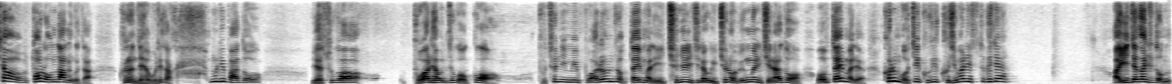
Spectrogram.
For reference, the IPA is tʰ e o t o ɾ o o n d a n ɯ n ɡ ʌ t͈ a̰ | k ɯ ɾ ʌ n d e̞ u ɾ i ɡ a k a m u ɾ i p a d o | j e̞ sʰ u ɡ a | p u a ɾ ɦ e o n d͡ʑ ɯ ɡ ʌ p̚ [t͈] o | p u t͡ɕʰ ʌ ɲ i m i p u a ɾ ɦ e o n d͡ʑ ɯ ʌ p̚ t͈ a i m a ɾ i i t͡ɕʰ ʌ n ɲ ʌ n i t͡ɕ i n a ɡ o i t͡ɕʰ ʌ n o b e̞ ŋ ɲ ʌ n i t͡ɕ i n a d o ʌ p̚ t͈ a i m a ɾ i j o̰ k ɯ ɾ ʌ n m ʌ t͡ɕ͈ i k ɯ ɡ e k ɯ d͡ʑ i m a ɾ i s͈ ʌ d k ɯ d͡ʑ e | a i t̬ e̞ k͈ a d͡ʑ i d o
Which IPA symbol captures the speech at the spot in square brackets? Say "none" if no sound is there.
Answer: k͈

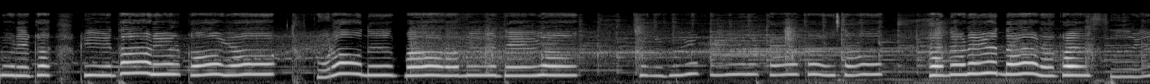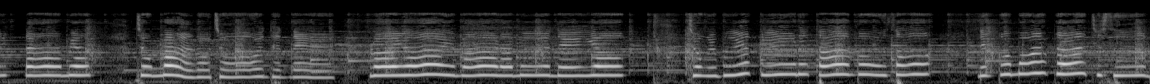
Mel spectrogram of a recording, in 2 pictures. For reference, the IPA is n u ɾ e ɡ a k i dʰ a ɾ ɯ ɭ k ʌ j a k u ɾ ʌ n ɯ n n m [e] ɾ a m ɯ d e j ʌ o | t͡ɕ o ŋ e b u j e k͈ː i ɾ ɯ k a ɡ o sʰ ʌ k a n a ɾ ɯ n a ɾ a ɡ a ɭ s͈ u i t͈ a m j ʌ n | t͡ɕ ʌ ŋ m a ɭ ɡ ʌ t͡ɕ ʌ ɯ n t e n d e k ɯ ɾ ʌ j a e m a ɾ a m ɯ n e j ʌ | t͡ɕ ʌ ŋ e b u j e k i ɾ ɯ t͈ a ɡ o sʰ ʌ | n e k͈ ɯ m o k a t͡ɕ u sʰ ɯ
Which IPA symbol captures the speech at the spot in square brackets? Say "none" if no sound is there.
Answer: a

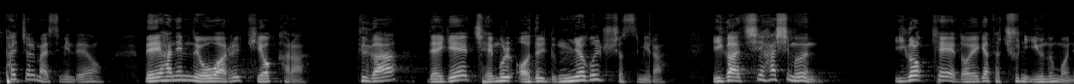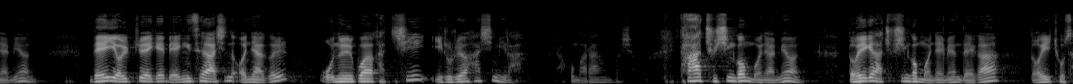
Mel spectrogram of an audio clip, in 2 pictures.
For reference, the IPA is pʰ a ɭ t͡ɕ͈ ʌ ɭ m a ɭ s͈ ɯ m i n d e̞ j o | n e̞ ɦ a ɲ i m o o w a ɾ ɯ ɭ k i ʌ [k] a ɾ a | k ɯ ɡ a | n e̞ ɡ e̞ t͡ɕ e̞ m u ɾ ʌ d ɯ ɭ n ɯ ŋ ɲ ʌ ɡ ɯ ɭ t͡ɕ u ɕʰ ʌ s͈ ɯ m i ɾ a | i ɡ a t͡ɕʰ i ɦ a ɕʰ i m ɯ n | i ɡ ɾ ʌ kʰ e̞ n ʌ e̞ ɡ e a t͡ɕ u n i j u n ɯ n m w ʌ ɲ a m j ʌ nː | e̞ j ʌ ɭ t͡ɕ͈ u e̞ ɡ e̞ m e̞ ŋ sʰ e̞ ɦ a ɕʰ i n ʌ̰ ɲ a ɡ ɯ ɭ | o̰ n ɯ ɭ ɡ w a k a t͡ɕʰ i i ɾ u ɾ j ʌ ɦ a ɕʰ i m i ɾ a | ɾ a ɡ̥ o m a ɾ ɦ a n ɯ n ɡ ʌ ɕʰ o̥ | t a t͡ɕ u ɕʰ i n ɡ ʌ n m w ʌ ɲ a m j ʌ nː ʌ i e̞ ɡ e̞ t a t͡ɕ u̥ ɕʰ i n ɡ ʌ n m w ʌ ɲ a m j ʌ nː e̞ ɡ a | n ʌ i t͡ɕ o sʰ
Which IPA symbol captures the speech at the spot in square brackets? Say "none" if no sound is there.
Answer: kʰ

